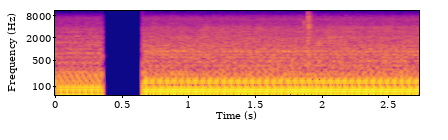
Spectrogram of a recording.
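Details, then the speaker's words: 2004 Porsche 911 (996) Turbo after oil change, idling until operating temperature (just above 180): smooth, deep, steady idle with even beat and no ticks, knocks or misses; healthy warm idle. "Our temperature is still pretty low. So, we're going to let the car run for a little bit and warm up because we won't be able to check the oil level until the car is warm."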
